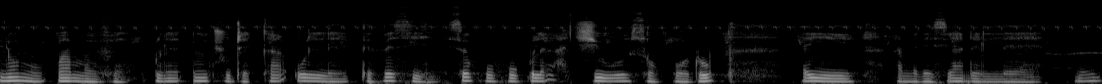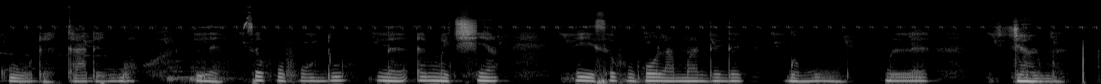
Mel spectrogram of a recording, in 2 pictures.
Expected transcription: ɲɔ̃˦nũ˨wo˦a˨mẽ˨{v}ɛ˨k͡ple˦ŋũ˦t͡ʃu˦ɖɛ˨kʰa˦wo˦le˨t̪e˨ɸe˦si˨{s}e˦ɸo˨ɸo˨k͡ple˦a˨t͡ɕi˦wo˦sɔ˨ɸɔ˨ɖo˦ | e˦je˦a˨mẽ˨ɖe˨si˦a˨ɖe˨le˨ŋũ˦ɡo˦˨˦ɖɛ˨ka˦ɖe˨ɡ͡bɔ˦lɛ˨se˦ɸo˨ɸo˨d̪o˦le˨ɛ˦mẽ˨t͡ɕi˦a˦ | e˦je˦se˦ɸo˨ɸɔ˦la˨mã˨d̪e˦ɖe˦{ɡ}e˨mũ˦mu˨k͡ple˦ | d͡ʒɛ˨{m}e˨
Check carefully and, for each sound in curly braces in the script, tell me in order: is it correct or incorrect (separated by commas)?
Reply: correct, correct, incorrect, correct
